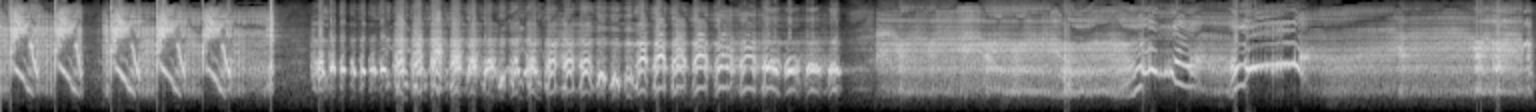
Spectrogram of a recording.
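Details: Male lyrebird running through his repertoire: descending laser-like zaps, then a long rapid burst of metallic rattling notes, then whistled swoops, all loud and close.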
